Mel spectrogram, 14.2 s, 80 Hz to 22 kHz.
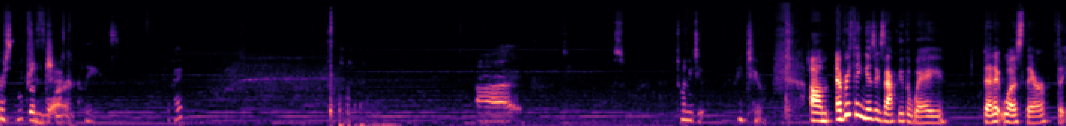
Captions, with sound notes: - Perception check, please. - Okay. (dice rolls) 22. - 22, everything is exactly the way that it was there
